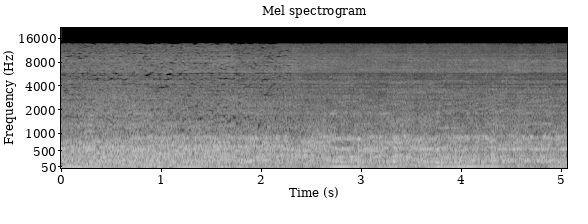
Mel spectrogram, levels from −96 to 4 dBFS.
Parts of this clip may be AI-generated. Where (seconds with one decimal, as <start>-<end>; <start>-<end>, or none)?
2.3-5.1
